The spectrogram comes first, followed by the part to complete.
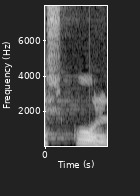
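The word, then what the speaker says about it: school: पढ़ेंगे आवर इससे पढ़ेंगे स्कूल देखि सीच का उच्चारण है य पर क होता है ठीक है स्कूल नहीं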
